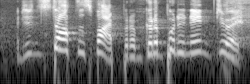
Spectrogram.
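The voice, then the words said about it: Put-on accent. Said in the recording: “Hopefully not in that accent, though.”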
